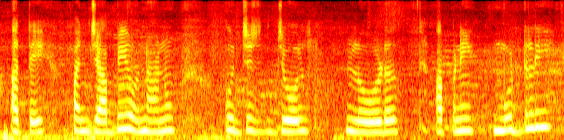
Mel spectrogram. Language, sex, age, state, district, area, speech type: Punjabi, female, 18-30, Punjab, Barnala, rural, spontaneous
